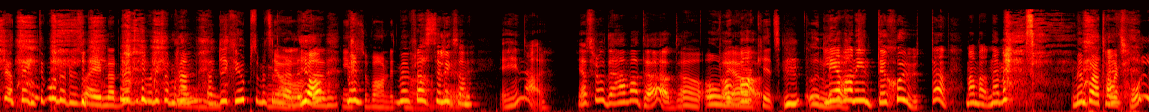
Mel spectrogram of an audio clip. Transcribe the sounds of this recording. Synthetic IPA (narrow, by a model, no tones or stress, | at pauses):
fəjɑːɡt̪ʰɛŋk̚t̪əpʰɔd̪ɛd̪ɵsɛjːənæɖɵd̪lɪksɔmhanhand̪yːkːəɾɵpːsɔmɛsɛnælijɑːmɛnːnlɪmɛnflasəlɪksɔm | ɛjnæ̰ɾ | jɑːɡt̪ʰɾʊd̪ːəɦanvaɖøːd̪ɑːulɪkʰit̪sblɛvhanɪnt̪əɧʉ̟ːt̪ənmanbɑːnɛmɛnsɔ̥ | mɛnbɑːɾat̪hanhaɾkʰɔlː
